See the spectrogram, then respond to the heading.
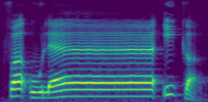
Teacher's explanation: تو یہ اولائکا کی جو واو ہے اسے نہیں پڑھا جاتا ہے. رسم الخط کے طور پہ لکھا تو جائے گا لیکن پڑھا نہیں جائے گا.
